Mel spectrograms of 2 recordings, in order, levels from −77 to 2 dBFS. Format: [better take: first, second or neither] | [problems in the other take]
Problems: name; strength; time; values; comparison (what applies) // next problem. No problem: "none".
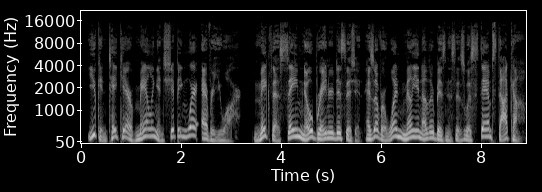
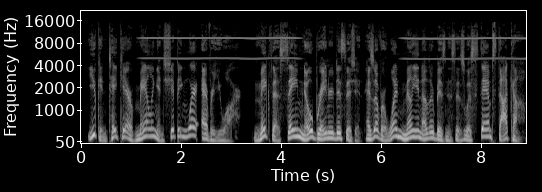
first | high-pitched whine; loud; from 1 to 4.5 s and from 6.5 s on; 9.5 kHz, 6 dB below the speech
